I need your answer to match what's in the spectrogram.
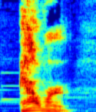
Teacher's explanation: hour 美式发音需要轻度卷舌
